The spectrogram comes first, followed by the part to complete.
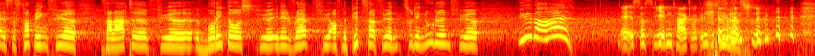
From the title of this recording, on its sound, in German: Live Podcast von der VeggieWorld Berlin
